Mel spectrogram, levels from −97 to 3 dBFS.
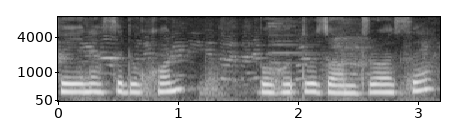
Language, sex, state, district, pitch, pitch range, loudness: Assamese, female, Assam, Sonitpur, 255 Hz, 245-280 Hz, -14 LUFS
